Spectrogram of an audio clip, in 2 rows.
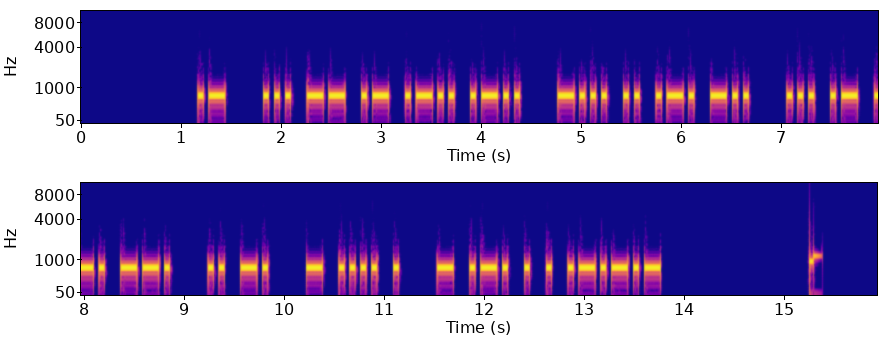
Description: Morse code, heard as a keyed tone, about 21 wpm, 700 Hz. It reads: A SMALL BIRD SANG IN THE TREE.
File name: practice / 22wpm / Sentences with 2-Word Phrases - 22wpm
